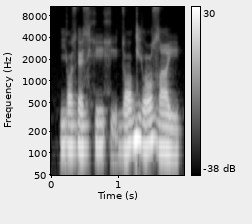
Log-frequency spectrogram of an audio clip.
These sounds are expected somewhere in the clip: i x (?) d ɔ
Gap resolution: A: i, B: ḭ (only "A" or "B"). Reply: B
